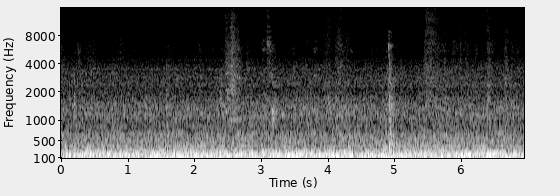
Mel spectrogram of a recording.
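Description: Steady low hum of room background noise, with a faint knock about two and a half seconds in and another about five seconds in.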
